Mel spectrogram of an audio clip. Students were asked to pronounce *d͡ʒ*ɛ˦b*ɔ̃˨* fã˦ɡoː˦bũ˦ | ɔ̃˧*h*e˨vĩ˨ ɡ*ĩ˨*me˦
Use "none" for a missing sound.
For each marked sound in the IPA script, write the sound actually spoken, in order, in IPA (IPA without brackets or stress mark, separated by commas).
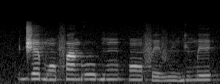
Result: d͡ʒ, ɔ̃˧, f, ĩ˧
